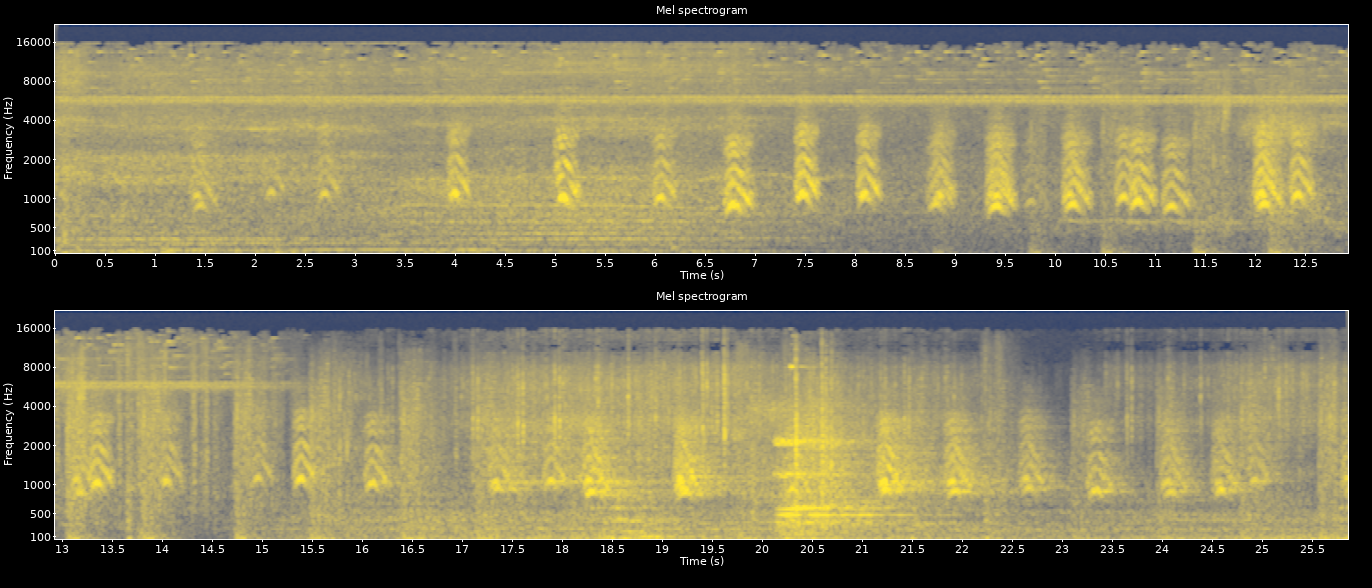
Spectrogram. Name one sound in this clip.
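Heavy armoured footsteps clank steadily on stone.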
